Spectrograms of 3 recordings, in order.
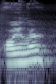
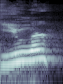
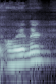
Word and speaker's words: Euler: ciphers for the decryption it becomes euler it's pronounced euler it looks like euler um but it is euler leonard euler was a famous mathematician he's got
